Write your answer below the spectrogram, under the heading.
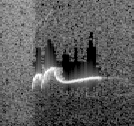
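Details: Male Eastern Wood-Pewee singing in summer woods in Wisconsin: one clear, slurred whistled pee-wee, rising then gently falling and drawn out, against faint woodland background.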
